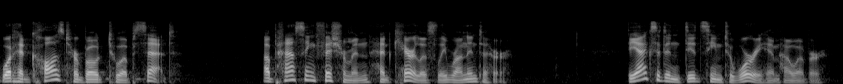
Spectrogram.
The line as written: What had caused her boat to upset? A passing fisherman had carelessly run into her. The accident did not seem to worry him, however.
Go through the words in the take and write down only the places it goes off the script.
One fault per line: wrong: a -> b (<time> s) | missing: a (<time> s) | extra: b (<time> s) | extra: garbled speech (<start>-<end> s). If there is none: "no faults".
missing: not (7.0 s)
